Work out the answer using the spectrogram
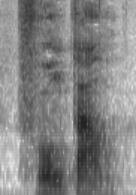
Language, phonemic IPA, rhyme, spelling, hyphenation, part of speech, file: Dutch, /frɔnˈtaːl/, -aːl, frontaal, fron‧taal, adjective / adverb, Nl-frontaal.ogg
- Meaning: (adjective) frontal; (adverb) frontally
